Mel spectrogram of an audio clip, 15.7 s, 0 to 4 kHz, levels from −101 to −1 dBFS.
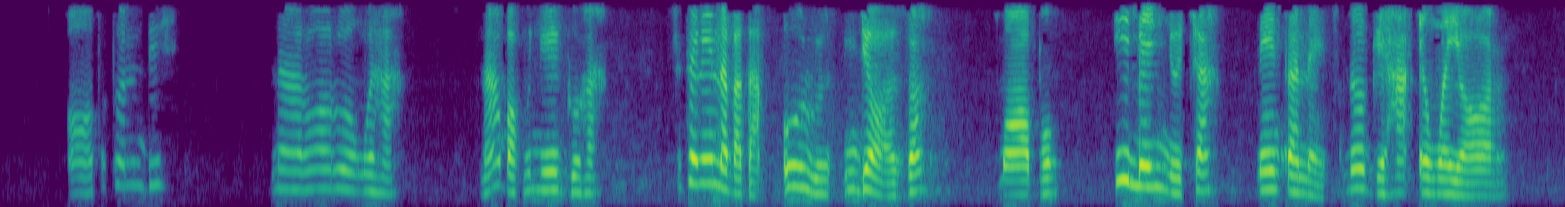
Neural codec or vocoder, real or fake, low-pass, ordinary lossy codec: codec, 44.1 kHz, 7.8 kbps, DAC; fake; 3.6 kHz; MP3, 24 kbps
